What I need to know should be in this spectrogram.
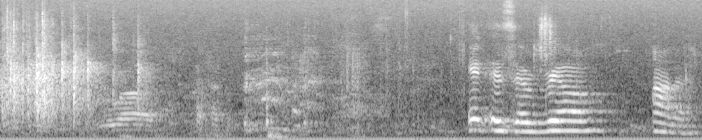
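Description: An elderly woman speaks through a microphone.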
